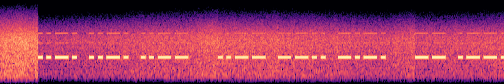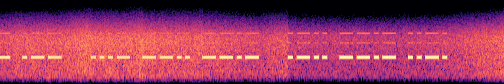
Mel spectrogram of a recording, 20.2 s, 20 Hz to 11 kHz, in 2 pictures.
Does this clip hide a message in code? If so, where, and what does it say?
Yes: Morse code (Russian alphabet) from 0.7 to 19.1 s, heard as a keyed tone, machine-sent, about 14 wpm, 1060 Hz, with radio static. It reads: ФФЮ ЮЗЦ МЙВ ЖЗЩ ЛЩФ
